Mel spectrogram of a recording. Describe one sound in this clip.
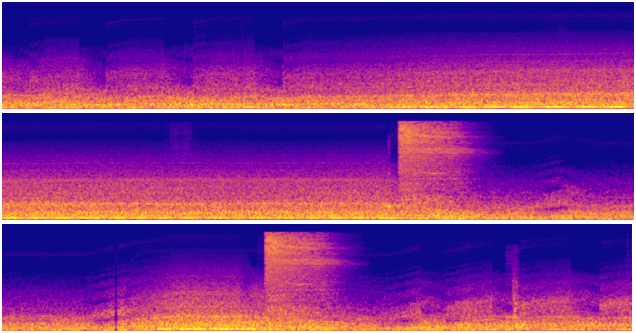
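A truck engine drones steadily as it drives along a road.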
